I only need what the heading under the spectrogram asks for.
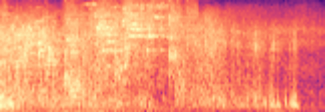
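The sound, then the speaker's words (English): A small LC Wide film camera, which keeps leaving its LED light on, is given a little bash to turn the LED off, producing a loud, clattery crash with rattling and scraping that lasts a few seconds before trailing off into a few lighter knocks. No one speaks. “And I brought the other three, LC Wide, which keeps leaving the LED light on unless I give it a little bash to turn it off.”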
